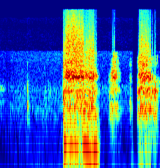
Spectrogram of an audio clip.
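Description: A dog barks twice, loud and short, the second bark higher and more yelping.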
